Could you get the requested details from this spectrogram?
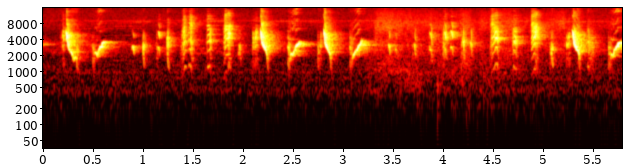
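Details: Malaysian pied fantail perched and singing at Lung Sin waterhole, Kaeng Krachan National Park, Thailand: rapid high squeaky chirps mixed with short downslurred whistled notes, an elaborate jumbled phrase run continuously.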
